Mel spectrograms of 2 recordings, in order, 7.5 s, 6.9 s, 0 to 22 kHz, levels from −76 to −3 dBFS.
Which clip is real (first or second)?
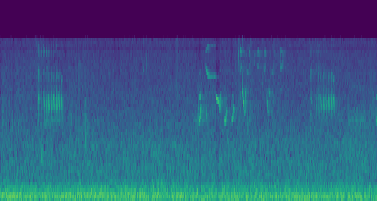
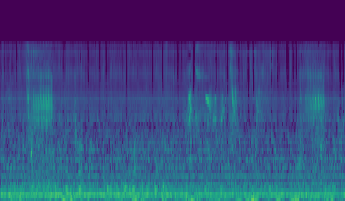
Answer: first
